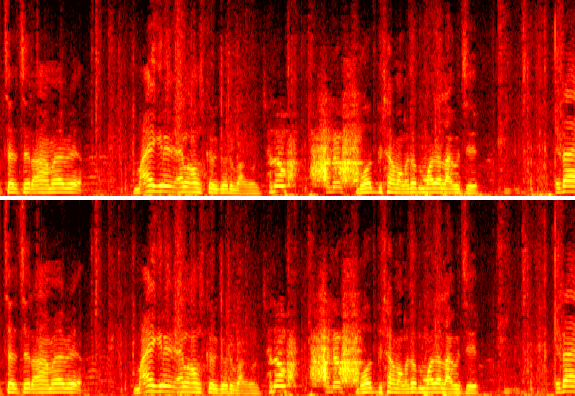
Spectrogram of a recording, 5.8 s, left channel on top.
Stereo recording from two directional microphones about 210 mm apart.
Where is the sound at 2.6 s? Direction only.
55° right (ahead or behind).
